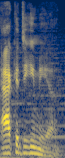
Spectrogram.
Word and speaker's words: Academia: I'm I No, it's academia. Like macadamia that any word that looks like that is pronounced.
